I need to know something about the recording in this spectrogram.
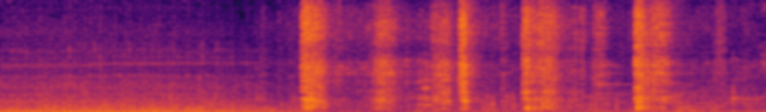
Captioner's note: shovel noises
